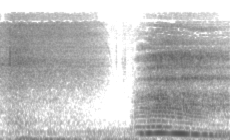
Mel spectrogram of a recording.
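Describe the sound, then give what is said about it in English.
A deep breath is drawn in and let out: a soft, airy inhale, a brief pause, then a louder, partly voiced sighing exhale. “All right, so let's take a deep breath.”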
